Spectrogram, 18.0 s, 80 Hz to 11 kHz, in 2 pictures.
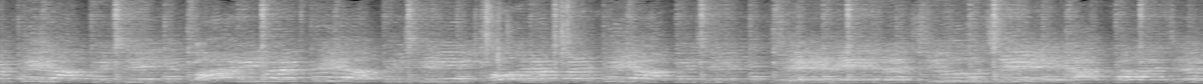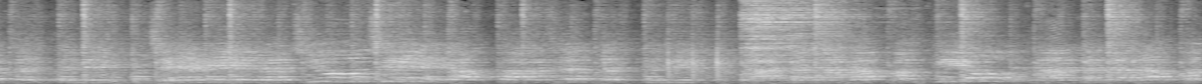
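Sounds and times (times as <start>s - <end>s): group singing a religious song: 0.0s - 18.0s
music with steady beat: 0.0s - 18.0s.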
